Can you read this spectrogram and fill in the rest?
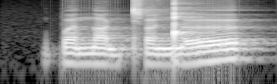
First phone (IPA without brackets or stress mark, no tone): p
